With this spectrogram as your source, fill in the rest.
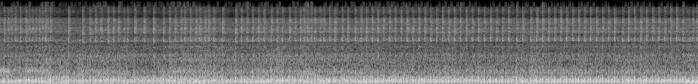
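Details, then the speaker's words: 1970 Ski-Doo Olympique 335 two-stroke snowmobile from auction, choke off: loud burbling uneven rumble, running way too rich; owner suspects leaking carb diaphragms/check valves letting too much fuel through. "Then I come back down to the idle and it's running way too rich."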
